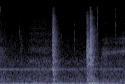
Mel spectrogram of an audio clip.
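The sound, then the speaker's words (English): A door is pushed shut, giving two short knocking thuds about a second apart, the second slightly louder, over a faint steady hum. “Will you close the door, please?”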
